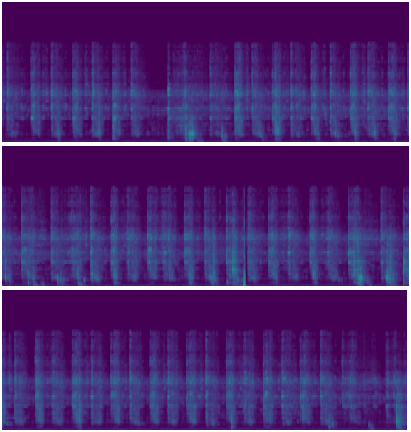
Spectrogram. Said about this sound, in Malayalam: ചൂടായ ചട്ടിയാണ്. നന്നായിട്ട് ഇളക്കി കൊടുക്കാം.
